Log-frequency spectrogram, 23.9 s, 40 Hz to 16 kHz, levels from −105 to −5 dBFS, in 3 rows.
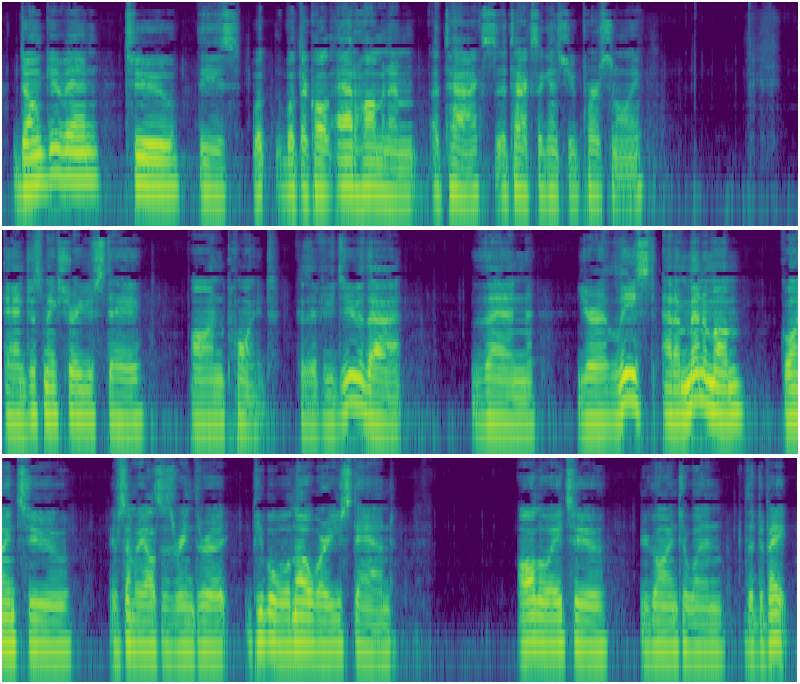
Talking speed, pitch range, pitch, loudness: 155 wpm, 100-120 Hz, 110 Hz, -25 LUFS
